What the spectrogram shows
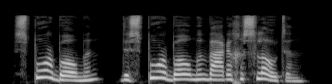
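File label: "spoorbomen", Dutch; Spelling Gr5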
